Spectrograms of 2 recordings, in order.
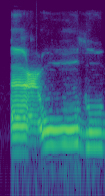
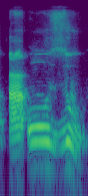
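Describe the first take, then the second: First: The middle consonant is a soft 'th' sound. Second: The middle consonant is a 'z' sound. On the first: The speaker calls it right. "A hamzah dengan ainnya diperhatikan" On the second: The speaker calls it wrong. "dan zalnya dibaca uh"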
